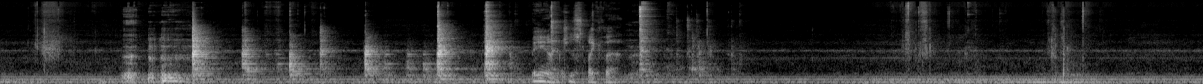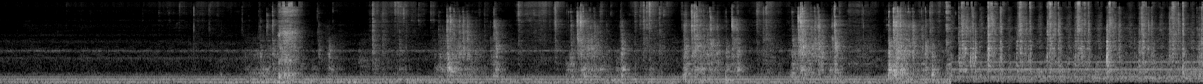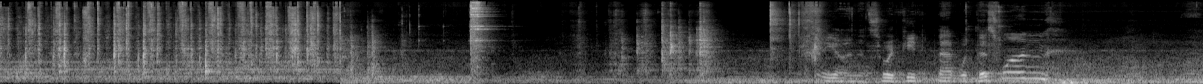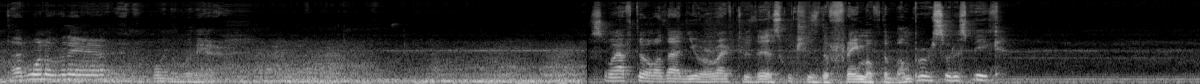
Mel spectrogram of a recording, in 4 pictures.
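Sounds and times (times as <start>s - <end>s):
steady low hum: 0.0s - 48.0s
tool clicks and knocks: 1.9s - 5.2s
ratchet clicking rapidly: 16.4s - 27.5s.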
